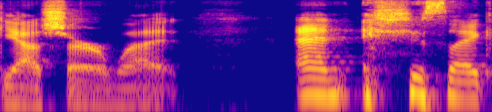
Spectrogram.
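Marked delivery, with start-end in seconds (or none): 0.0-0.9 low, soft imitation of Chris; lightly voiced Chris, casual and low; imitating Chris. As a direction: drop low and quiet as Chris. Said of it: "And he's like".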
